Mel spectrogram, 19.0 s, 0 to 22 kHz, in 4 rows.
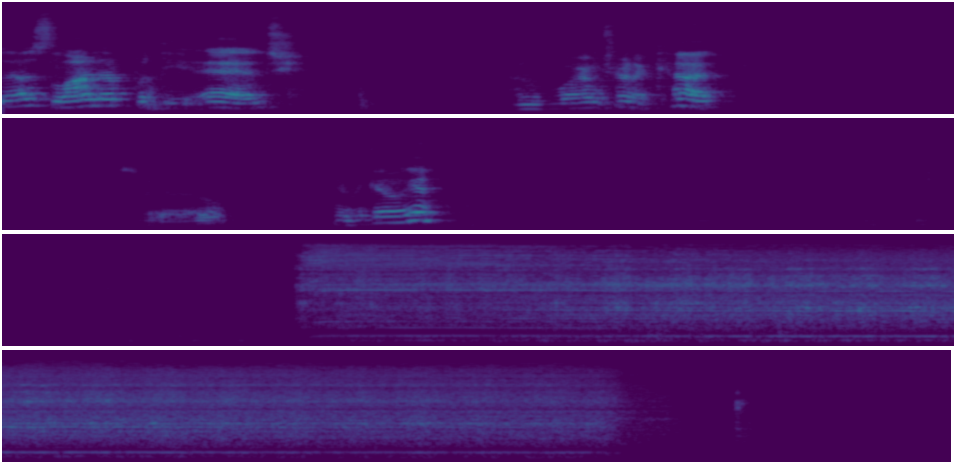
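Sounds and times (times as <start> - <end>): cordless drill spinning: 11.0 - 17.8.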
